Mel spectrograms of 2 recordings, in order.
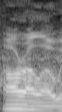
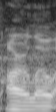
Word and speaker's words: Arlo: and I'm reminded to never pronounce that name wrong again it's not rlo it is Arlo I apologize and I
